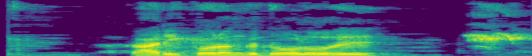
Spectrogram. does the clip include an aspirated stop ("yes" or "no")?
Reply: no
